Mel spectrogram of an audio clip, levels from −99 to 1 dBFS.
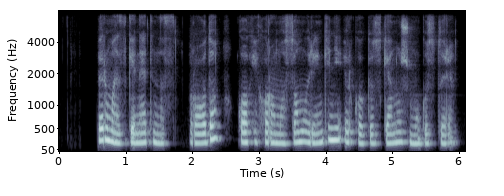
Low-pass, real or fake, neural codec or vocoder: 7.2 kHz; real; none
